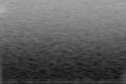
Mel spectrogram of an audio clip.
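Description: A steady, high-pitched hiss with little low-end rumble, a tinnitus masker noise being tuned to match the ringing's pitch and sharpness.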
